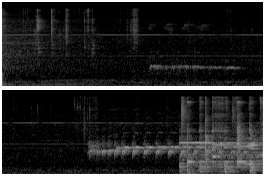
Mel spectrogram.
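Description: Music played through a bare Ashley woofer cuts off suddenly at the start as the cable is unplugged, leaving several seconds of quiet room tone with a faint bird chirp. About seven seconds in a patterned tone begins, and loud music starts again through the other woofer near the end.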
